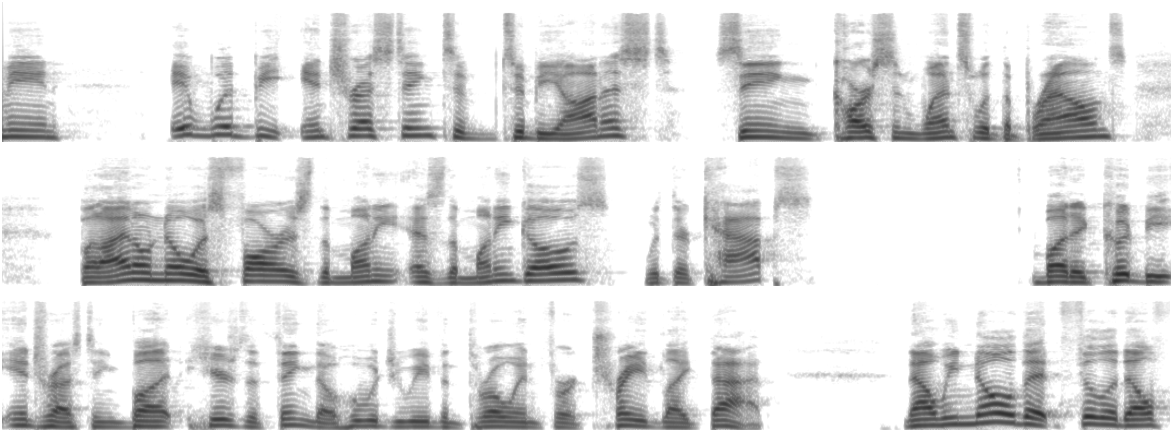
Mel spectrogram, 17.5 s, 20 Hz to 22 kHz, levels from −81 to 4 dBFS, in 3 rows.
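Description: No technical faults can be heard anywhere in the speech. Nothing points to a problem in how it was captured, processed or played back.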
